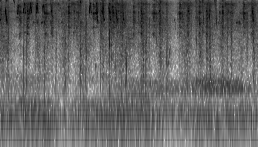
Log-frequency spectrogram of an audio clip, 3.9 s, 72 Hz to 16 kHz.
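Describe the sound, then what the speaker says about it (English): Footsteps in the medieval fantasy game SpellForce 3, a quick run of rhythmic hoof-like clopping treads, moderately faint and steady, with no voices over them. "Do you hear that? Footsteps."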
